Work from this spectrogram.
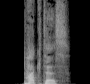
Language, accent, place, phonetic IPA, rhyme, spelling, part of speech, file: German, Germany, Berlin, [ˈpaktəs], -aktəs, Paktes, noun, De-Paktes.ogg
- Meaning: genitive singular of Pakt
